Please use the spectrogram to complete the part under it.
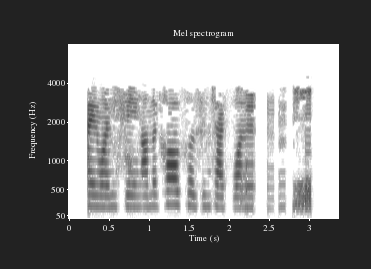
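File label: Incident Tactical 1, Scanner audio recording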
